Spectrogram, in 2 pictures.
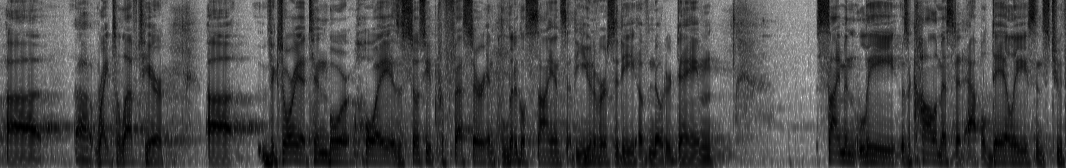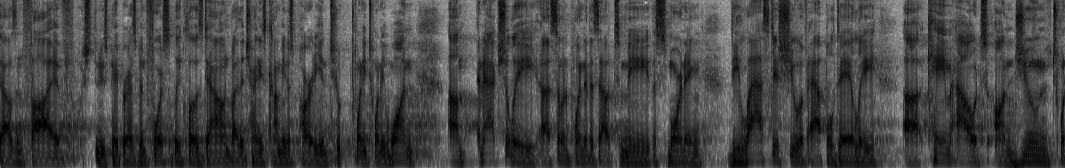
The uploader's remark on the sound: For this episode, we’re presenting the final evening plenary from Acton University 2022. This plenary was a panel discussion.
